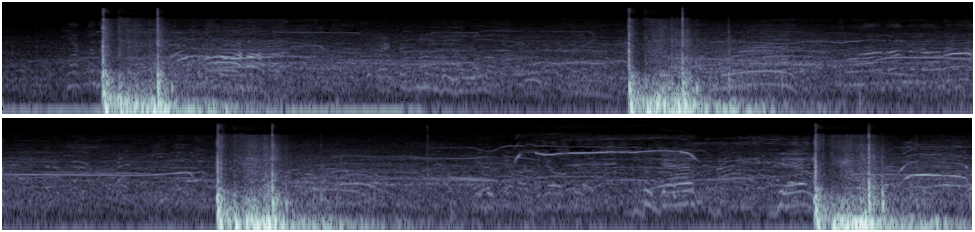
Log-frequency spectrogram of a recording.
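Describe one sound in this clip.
Large firework blasts boom loudly every few seconds.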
